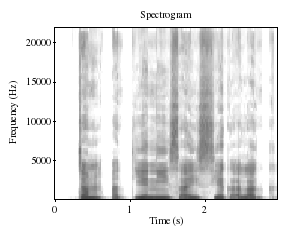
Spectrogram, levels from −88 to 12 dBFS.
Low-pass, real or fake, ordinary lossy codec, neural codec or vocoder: none; fake; none; vocoder, 44.1 kHz, 128 mel bands every 512 samples, BigVGAN v2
